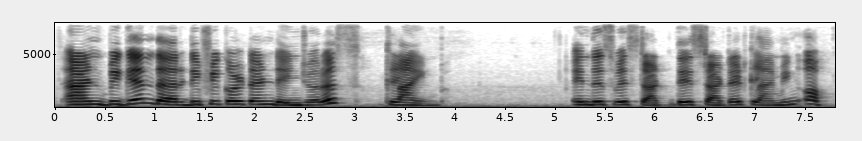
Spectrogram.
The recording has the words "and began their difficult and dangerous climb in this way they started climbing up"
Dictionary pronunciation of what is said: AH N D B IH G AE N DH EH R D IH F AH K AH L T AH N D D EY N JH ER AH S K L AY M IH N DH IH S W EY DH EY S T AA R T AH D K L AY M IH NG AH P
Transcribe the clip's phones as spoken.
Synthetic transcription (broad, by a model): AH N D B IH G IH N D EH R D IH F AH K AH L T AH N D D EY N JH ER AH S K L AY M IH N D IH S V EY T EY S T AA R T AH D K L AY M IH NG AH P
